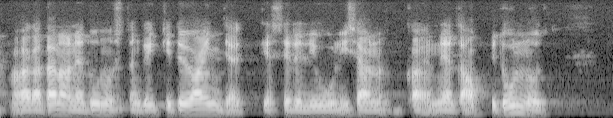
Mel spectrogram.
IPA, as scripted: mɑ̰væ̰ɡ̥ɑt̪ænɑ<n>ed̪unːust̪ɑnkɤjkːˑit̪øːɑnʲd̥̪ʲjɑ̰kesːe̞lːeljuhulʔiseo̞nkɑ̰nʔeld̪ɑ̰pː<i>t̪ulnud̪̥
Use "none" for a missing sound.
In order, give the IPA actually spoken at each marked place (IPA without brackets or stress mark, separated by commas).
n, i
